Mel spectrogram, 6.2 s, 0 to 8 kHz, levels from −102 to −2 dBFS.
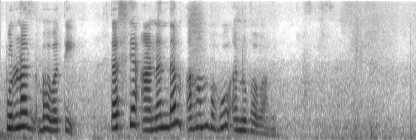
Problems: constant background noise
